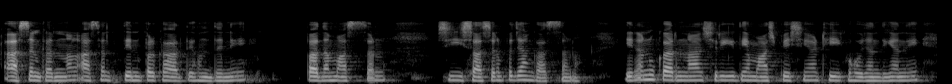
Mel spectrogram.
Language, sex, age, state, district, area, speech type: Punjabi, female, 60+, Punjab, Barnala, rural, spontaneous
